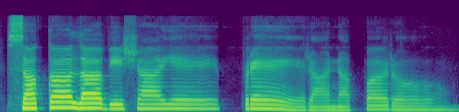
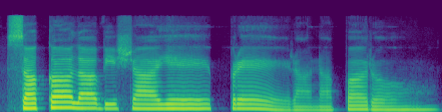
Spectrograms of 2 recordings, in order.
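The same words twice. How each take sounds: The two takes are said the same way.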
